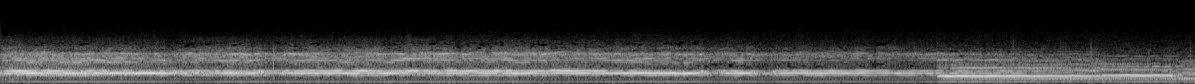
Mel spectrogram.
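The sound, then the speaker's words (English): A train whistle blows as a passenger gets off the train, one long, steady chord of several tones, loud, with a low rumble beneath and a slight drop in pitch near the end. No one speaks. “I take this same train every week at this same time.”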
